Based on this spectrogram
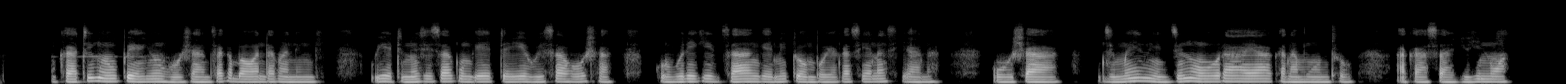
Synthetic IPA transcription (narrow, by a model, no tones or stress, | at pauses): mukatimwe̞upe̞ɲuɦo̞ʃad͡zakaɓawandamaniŋɡi | ṵje̞tino̞s̬isakuŋɡe̞te̞jerwisaɦo̞ʃakuɓuɾikid͡zaŋɡe̞mito̞mbo̞jakasijanasijaːna | ɦoʃa | d͡zimwe̞nid͡zino̞uɾajakanamuntʰua̰kasaɦinwa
